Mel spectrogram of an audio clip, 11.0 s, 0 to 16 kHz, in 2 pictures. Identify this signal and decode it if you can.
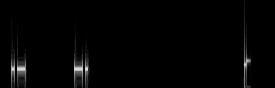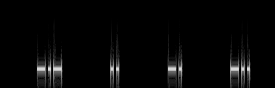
Morse code, heard as a keyed tone, about 22 wpm, spaced as for 8 wpm, 700 Hz. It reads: AN KIND
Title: 6x Character Spacing - Top 200 Words - 22wpm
